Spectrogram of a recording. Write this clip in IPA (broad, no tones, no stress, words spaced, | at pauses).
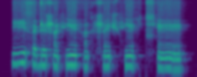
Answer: isəɖi ʂɐ̃fʲẽhɐ̃x ʂẽʃfʲẽx t͡ɕʰẽ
